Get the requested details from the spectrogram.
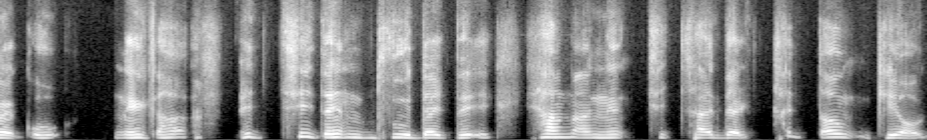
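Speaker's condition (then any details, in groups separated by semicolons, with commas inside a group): Brain lesion disability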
